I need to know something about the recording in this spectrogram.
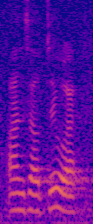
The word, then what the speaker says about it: Anzaldúa: I want to share a few sage words that Anzaldúa, sorry, I've been mispronouncing her name, Anzaldúa wrote in the preface of This Bridge We Call Home.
